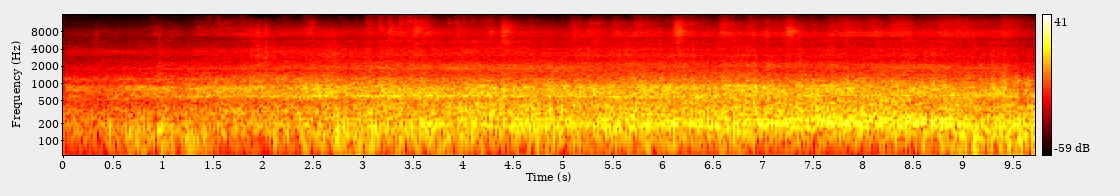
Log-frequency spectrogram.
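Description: Class 455 electric multiple unit running past on the line. Its running noise swells over the first few seconds and then holds steady, with a steady whine and light clicks of the wheels over the rails.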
